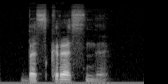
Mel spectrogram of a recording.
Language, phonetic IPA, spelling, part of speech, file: Polish, [bɛsˈkrɛsnɨ], bezkresny, adjective, Pl-bezkresny.ogg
